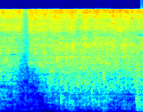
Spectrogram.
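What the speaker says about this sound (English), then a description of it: "and then the water's brown because we've been washing them." Root vegetables washed in a container of water, with a close, continuous gushing and sloshing and small splashes as the water churns around them.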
